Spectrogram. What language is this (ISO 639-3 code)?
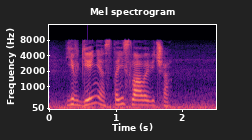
rus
